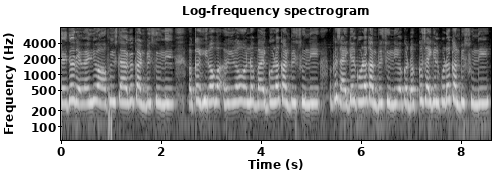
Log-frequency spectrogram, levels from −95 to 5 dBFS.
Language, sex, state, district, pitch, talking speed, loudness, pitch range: Telugu, male, Telangana, Nalgonda, 290 Hz, 145 wpm, -17 LUFS, 275-300 Hz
